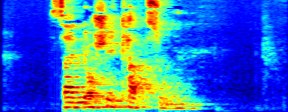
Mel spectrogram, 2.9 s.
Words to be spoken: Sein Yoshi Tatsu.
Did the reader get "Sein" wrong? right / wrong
right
